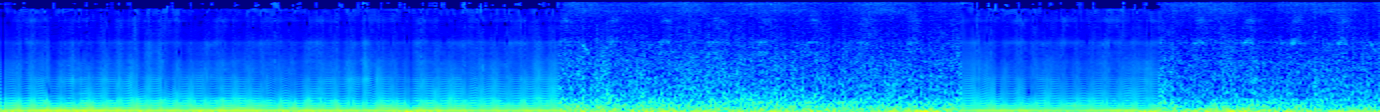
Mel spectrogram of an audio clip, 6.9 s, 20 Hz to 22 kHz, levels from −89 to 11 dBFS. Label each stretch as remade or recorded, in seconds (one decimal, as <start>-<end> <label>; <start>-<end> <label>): 0.0-2.8 remade; 2.8-4.8 recorded; 4.8-5.8 remade; 5.8-6.9 recorded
